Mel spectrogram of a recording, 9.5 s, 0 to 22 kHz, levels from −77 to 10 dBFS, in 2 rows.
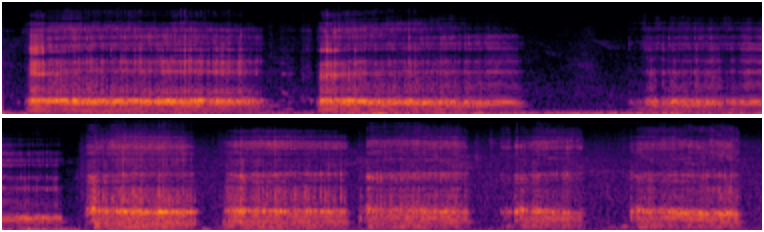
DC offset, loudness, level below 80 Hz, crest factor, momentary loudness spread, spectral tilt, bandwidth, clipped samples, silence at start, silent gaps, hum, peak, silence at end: under 0.1%; -23 LUFS; -40 dBFS; 20 dB; 11 LU; -3.5 dB/octave; over 20 kHz; under 0.1%; 0 s; none; none; -2 dBFS; 0 s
